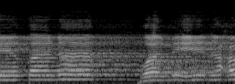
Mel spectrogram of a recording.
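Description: A man chanting an Arabic munajat (devotional supplication poem) into a microphone, drawing out long ornamented notes that bend and glide up and down in pitch, with a brief break for breath near the end.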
